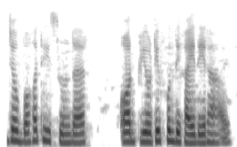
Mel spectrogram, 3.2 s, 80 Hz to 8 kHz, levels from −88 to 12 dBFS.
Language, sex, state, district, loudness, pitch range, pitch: Hindi, female, Uttarakhand, Uttarkashi, -18 LUFS, 175-210 Hz, 190 Hz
